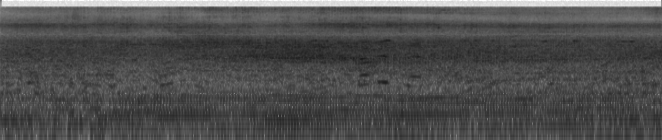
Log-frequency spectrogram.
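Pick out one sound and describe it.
A car engine idles close by.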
